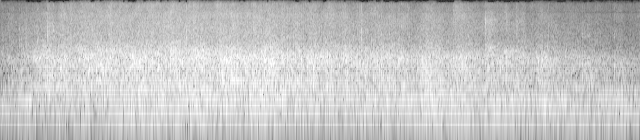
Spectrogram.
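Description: Audience applauding, swelling over the first second and tapering off toward the end.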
